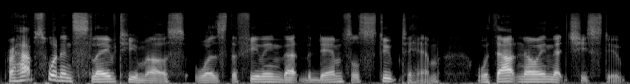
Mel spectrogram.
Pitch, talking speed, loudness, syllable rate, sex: 115 Hz, 180 wpm, -21 LUFS, 4.9 syllables/s, male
